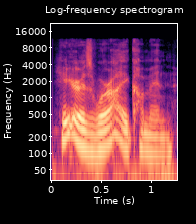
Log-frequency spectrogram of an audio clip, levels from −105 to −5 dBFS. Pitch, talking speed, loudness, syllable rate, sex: 135 Hz, 285 wpm, -16 LUFS, 6.8 syllables/s, male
